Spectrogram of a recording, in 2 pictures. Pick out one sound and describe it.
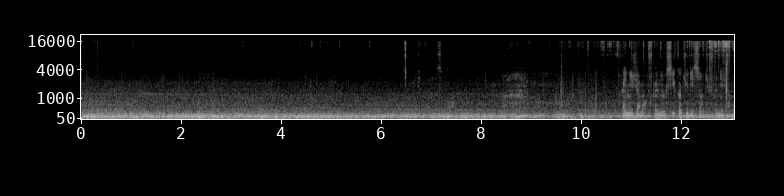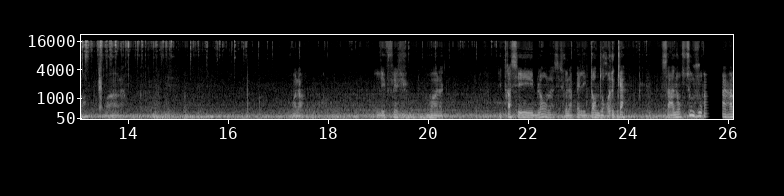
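A car engine hums steadily as the car drives along a street.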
